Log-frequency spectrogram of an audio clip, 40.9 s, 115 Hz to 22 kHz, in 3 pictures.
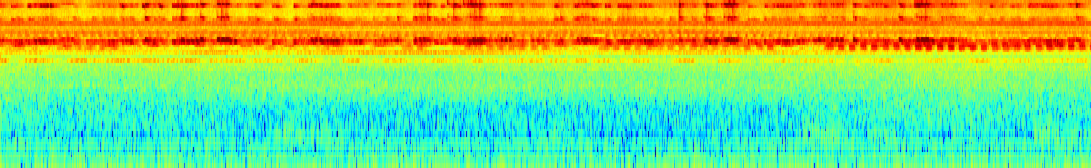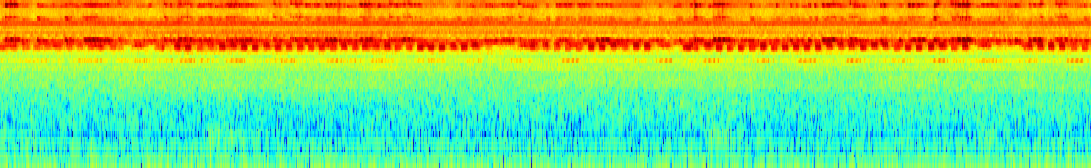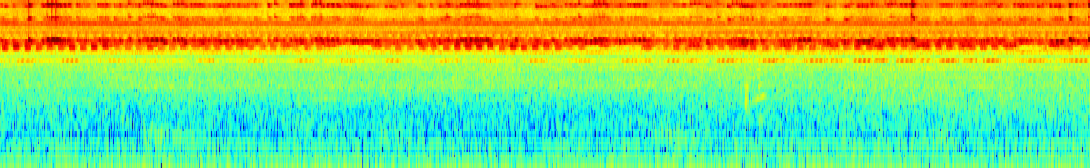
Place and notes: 海埔路183巷, Xiangshan Dist., Hsinchu City - Insects
Insects, Binaural recordings, Sony PCM D100+ Soundman OKM II
Hsinchu City, Taiwan, September 2017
